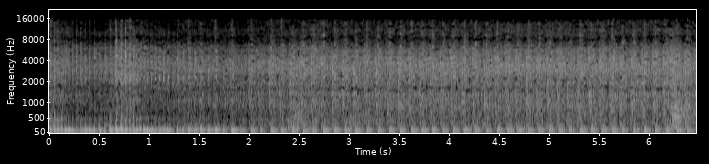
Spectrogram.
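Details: Honda CG 125, 2017, 30,000 km, after replacing cam gear, half kit, piston rings and engine oil to cure engine noise: single cylinder idles with steady, even thump about three beats a second, no tapping or clatter; healthy.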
